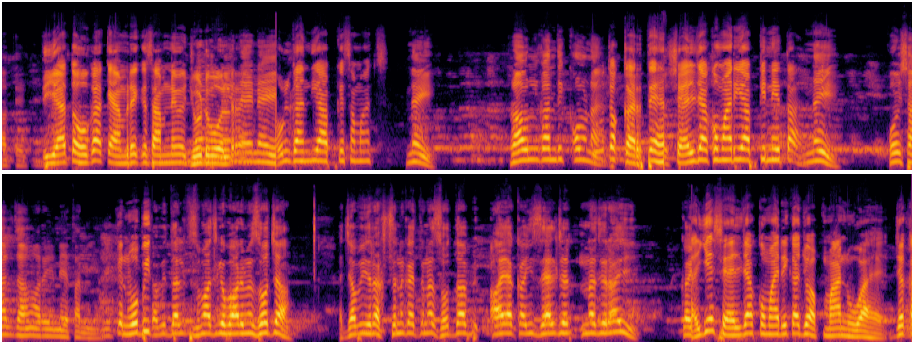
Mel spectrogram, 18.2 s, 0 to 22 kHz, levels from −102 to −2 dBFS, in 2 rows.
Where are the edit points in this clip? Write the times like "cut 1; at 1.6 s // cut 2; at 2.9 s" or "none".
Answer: cut 1; at 2.7 s // cut 2; at 6.6 s // cut 3; at 10.6 s // cut 4; at 16.0 s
